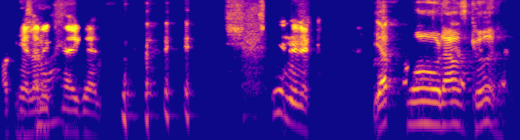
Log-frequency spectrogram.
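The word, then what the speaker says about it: Teaninich: me this, but like if you just keep your lips tight and just force it out and sound confident, you probably have nailed the pronunciation. Okay, let me try again. Tinanik.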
